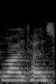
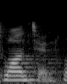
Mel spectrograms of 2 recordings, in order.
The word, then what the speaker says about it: wanton: We talk about the Zaydim, the wonton. I'm saying it wrong. My mother told me it's not wonton. She said like wonton soup. It's wonton. Wonton. Okay.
